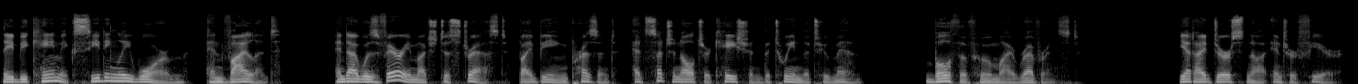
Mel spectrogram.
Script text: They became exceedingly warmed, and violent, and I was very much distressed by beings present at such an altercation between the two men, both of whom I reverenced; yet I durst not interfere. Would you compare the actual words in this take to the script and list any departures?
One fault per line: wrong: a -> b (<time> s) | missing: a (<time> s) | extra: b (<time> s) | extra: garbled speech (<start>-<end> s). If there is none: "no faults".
wrong: warmed -> warm (1.3 s)
wrong: beings -> being (5.3 s)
